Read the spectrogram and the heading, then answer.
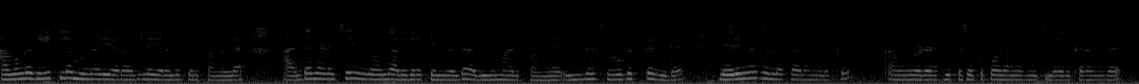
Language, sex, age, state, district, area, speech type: Tamil, female, 18-30, Tamil Nadu, Coimbatore, rural, spontaneous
